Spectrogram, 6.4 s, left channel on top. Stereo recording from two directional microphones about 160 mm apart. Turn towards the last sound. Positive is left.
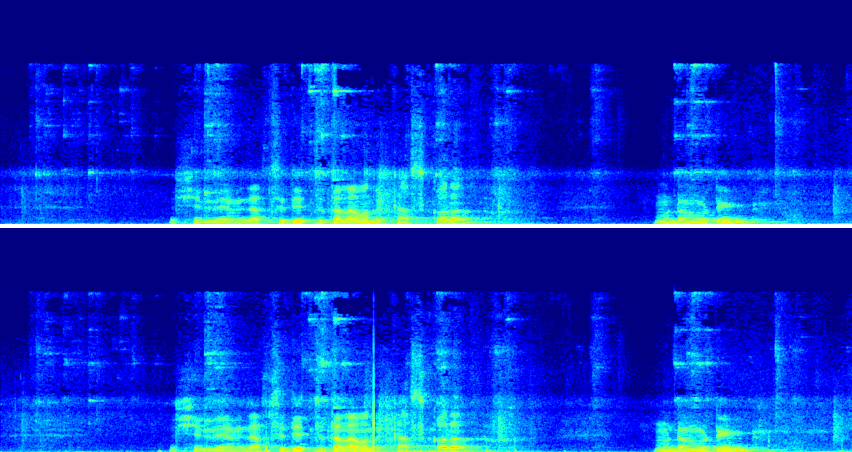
turn(degrees=0)  # may be behind; listen again after turning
